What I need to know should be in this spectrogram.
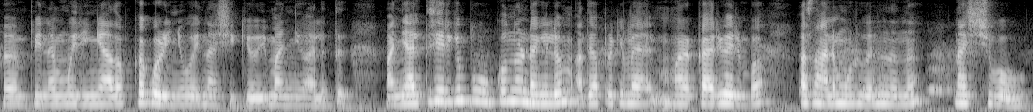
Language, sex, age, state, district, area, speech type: Malayalam, female, 45-60, Kerala, Ernakulam, rural, spontaneous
